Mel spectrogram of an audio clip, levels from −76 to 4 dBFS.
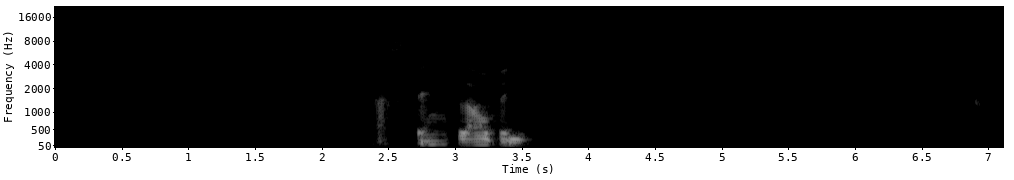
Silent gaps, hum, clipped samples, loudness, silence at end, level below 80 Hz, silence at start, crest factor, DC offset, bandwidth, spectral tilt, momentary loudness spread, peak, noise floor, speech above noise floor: none; none; under 0.1%; -40 LUFS; 3.6 s; -66 dBFS; 2.4 s; 26 dB; under 0.1%; 5 kHz; -8.5 dB/octave; 22 LU; -22 dBFS; -90 dBFS; 50 dB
